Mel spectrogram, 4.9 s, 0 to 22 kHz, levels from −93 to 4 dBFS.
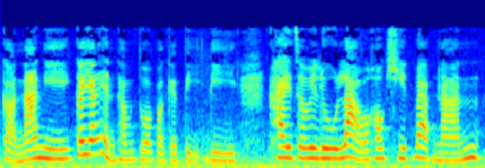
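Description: From start to end, the speech sounds watery and swirly, with metallic chirps on s sounds and nothing above 11.2 kHz. This is likely MP3 compression at a low bitrate, around 48 kbps. A plain low-pass filter only dulls the sound, but here weak components flicker between frames.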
